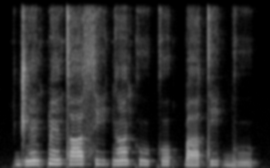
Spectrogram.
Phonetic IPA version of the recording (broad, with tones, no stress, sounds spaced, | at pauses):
d͡ʒ ɛ̃˧ k͡p ɛ̃˦ t a˦ s i˦ ɡ ã˦ k u˧ k o˧ k͡p a˨ t i˧ ɡ͡b u˨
